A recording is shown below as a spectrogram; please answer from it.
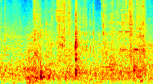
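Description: Plastic sweet packet crinkling and rustling as it is handled, a string of irregular crackles.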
